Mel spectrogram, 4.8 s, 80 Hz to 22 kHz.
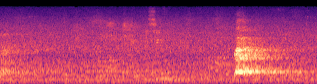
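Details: Shetland Sheepdog competing in Obedience-1 at the Saint Petersburg Cup on 11 February 2018 gives a single sharp, echoing bark near the end after a stretch of murmuring hall noise and low hum.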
